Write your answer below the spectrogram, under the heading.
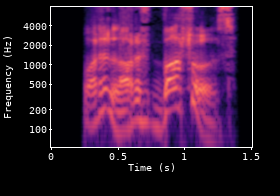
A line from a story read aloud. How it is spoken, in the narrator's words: I exclaimed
